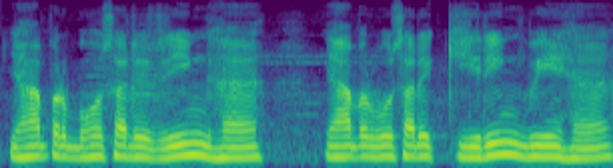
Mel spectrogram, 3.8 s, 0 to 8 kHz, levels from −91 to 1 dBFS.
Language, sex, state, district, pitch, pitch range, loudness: Hindi, male, Jharkhand, Palamu, 145 Hz, 135-150 Hz, -15 LUFS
